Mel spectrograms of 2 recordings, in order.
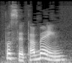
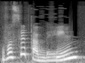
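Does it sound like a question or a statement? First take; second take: statement; question. First: It is said with a statement intonation. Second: It is said with a questioning intonation. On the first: The speaker is stating that the listener is well. "se essa frase fosse uma afirmativa" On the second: The speaker is asking if the listener is well. "Eu tô com uma entonação de pergunta"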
